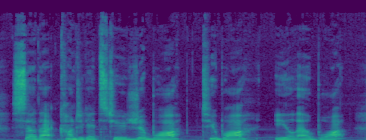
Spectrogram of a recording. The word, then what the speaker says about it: bois: and then you're like, oh, I think it's bois, B-O-I-S, and then you're like, okay.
